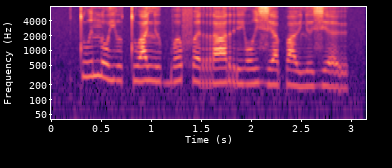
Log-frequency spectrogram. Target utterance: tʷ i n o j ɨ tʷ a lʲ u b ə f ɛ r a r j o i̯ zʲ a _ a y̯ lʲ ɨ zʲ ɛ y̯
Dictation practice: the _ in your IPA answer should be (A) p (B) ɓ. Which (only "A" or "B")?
A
